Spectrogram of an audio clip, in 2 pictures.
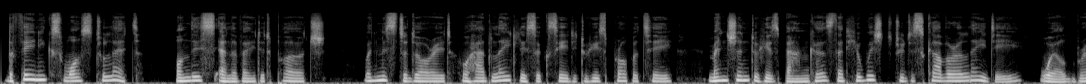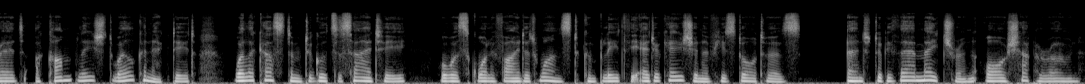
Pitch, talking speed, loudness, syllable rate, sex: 155 Hz, 165 wpm, -18 LUFS, 5.1 syllables/s, female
